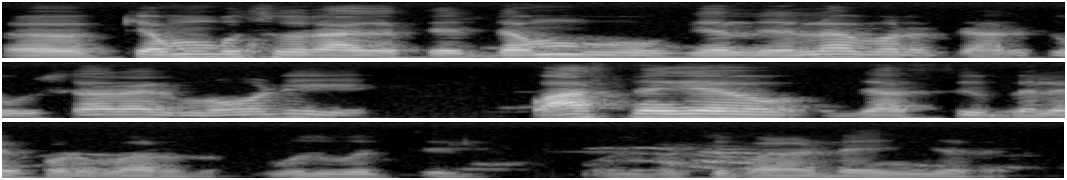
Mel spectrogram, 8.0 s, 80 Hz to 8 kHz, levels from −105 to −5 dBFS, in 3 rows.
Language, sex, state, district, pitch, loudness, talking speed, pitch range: Kannada, male, Karnataka, Shimoga, 120 Hz, -34 LUFS, 145 wpm, 110-140 Hz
